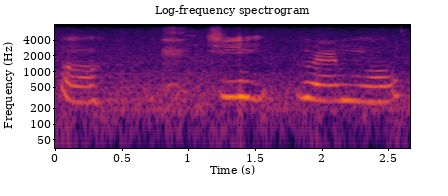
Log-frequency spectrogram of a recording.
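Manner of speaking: slow, choked-up protest to Grandma; tearful sniveling. Acted. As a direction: sniffle it out slowly, close to tears. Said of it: "Here now, stop sniveling".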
